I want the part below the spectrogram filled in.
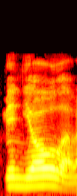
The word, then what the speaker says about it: Mignola: I think it's a soft G. It's a Mignola. – Mignola, that's right.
